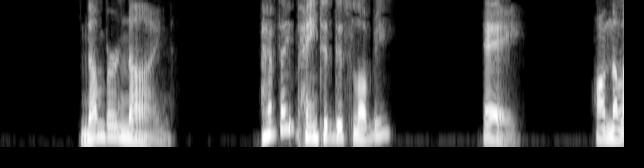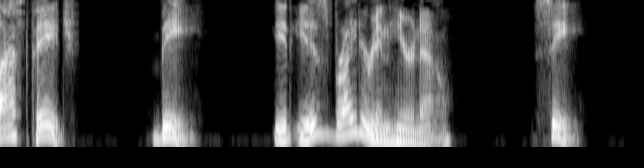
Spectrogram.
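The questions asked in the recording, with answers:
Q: Have they painted this lobby?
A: B: It is brighter in here now.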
